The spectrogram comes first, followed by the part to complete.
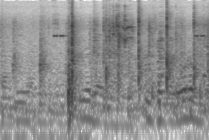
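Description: People talking indistinctly among themselves, with a few scattered sharp clicks.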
